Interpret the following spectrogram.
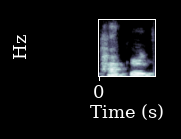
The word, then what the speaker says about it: Packard: Everyone thinks that it's either Packard the car or Packard like Hewlett Packard, and yes, it is like pronounced the same.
